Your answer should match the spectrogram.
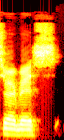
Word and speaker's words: Servis: So our last name is Service, S-E-R-V-I-S is how you spell it.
